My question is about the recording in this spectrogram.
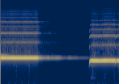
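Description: Recorder playing a solo melody: a high held note fades out about a second in, and after a short gap quick repeated notes begin.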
